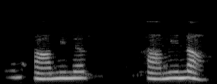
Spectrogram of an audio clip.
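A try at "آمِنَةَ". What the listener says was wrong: आमीनता. आखिर में हरकत को जाहिर करें. आमीनता. ये गैर मुनसरिफ है कि नहीं है पहले ये बताइए. मिन के बाद है तो मिन हर्फ जर है, प्रीपोजिशन है.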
